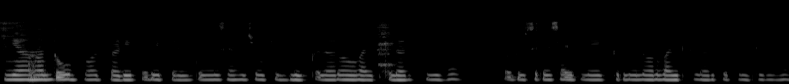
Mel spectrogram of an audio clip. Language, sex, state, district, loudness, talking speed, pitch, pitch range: Hindi, female, West Bengal, Purulia, -42 LUFS, 205 wpm, 215 Hz, 210-220 Hz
